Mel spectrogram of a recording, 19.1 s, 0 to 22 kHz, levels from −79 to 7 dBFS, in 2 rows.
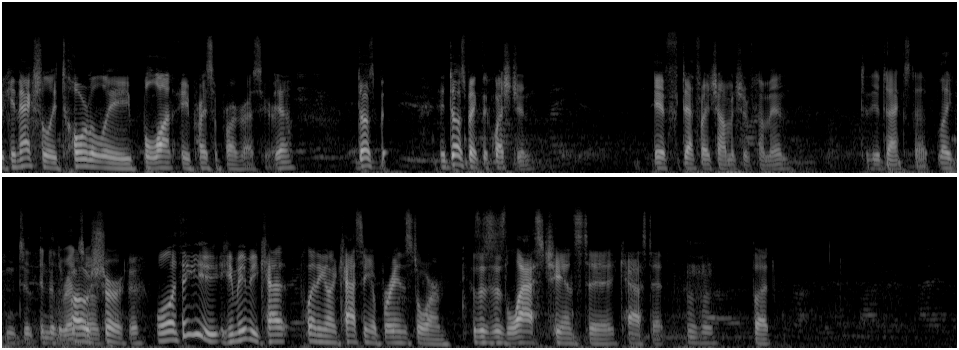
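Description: No faults can be heard anywhere in the recording.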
